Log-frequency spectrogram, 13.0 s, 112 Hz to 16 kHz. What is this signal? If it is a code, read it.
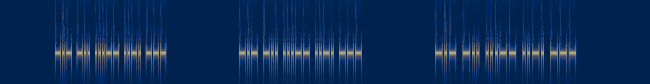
Morse code, heard as a keyed tone, about 28 wpm, 700 Hz. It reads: KD3FO KD3FO KD3FO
